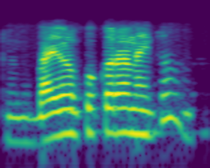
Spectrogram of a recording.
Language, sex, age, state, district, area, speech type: Odia, male, 18-30, Odisha, Khordha, rural, conversation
